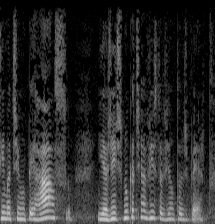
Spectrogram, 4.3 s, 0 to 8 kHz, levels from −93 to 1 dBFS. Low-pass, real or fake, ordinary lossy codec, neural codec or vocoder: none; real; none; none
